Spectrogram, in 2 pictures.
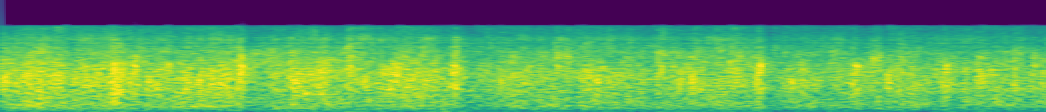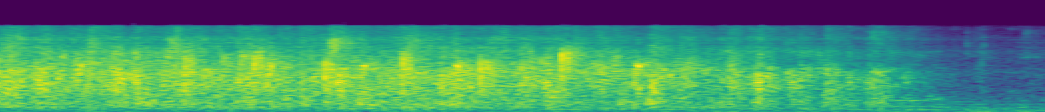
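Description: A large audience applauding, a dense patter of many hands clapping that dies away near the end.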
